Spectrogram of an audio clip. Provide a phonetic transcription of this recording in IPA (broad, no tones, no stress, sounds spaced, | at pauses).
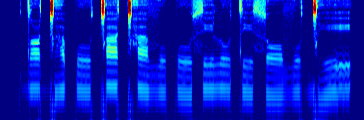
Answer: dˤ ɜ ɡ͡ǀ a p o ǀ a ǀʰ a v o p o s e l o t e s ɔ v o ɡ͡ǀ e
